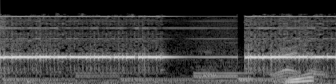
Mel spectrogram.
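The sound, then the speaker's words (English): A telephone line rings with a steady electronic tone that briefly cuts out and then resumes, while muffled voices murmur faintly underneath. “Find off Cali P upon the phone line”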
